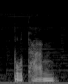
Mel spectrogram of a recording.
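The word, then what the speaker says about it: poutine: el Pután. No, es que hasta hay memes porque se, parece, o sea, se escribe como Putin, como Vladimir.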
